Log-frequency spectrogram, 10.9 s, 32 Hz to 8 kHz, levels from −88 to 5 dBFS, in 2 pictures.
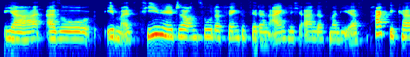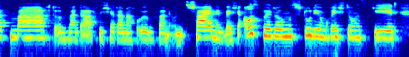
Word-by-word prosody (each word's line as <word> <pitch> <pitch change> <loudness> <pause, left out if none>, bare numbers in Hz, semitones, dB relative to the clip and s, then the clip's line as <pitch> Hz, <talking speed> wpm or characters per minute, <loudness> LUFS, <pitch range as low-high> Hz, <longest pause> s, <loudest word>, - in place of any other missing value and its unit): Ja, 185 -1 +1
also 185 -2 0 0.2
eben 220 -4 -1
als 175 0 -3
Teenager 235 -3 +5
und 215 +1 -9
so, 230 +1 -3
da 210 -2 -4
fängt 205 0 -3
es 215 -1 -10
ja 195 - -4
dann 180 -1 -7
eigentlich 190 +1 0
an, 195 0 -4
dass 185 0 -11
man 180 - -8
die 180 - -7
ersten 165 +5 -6
Praktika 225 -8 +3
macht, 215 -1 0
und 180 0 -8
man 185 0 -7
darf - - -4
sich 185 0 -9
ja 185 - -7
dann 180 -1 -4
auch 170 0 -11
irgendwann 180 +8 -6
entscheiden, 220 -8 +4
in 185 - -8
welche 165 +1 -3
Ausbildungs, 240 -4 +2
Studium-Richtung 225 -3 -2
es 210 0 -8
geht. 200 -1 +1
210 Hz, 190 wpm, -25 LUFS, 185-230 Hz, 0.2 s, Teenager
